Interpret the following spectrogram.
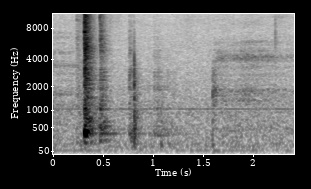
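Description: Sprue cutters snipping plastic kit parts off the sprue: a sharp click about a third of a second in and a fainter one half a second later, followed by a faint hiss.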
